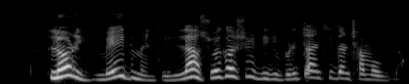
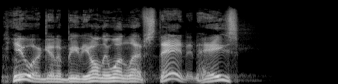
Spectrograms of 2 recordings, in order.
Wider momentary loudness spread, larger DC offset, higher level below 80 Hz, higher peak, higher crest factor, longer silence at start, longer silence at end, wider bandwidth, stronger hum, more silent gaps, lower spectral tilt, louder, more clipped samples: first, 20 LU vs 4 LU; neither; second, -88 dBFS vs -62 dBFS; second, -4 dBFS vs 0 dBFS; first, 22 dB vs 16 dB; first, 0.5 s vs 0 s; second, 0.25 s vs 1 s; second, 11.5 kHz vs 15.5 kHz; neither; neither; about the same, -4 dB/octave vs -4.5 dB/octave; second, -23 LUFS vs -16 LUFS; neither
